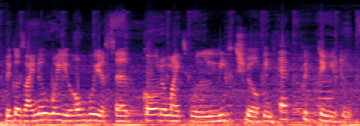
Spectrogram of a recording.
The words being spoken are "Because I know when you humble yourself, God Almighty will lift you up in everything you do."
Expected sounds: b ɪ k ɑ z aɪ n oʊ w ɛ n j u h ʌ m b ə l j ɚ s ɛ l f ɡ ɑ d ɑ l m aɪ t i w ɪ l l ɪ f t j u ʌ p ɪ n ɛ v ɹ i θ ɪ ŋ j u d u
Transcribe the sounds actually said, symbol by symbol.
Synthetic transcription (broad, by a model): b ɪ k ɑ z aɪ n oʊ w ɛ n j u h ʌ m b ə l j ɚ s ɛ l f ɡ ɑ d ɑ m aɪ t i w ɪ l l ɪ f t j u ʌ p ɪ n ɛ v ɹ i t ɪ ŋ j u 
